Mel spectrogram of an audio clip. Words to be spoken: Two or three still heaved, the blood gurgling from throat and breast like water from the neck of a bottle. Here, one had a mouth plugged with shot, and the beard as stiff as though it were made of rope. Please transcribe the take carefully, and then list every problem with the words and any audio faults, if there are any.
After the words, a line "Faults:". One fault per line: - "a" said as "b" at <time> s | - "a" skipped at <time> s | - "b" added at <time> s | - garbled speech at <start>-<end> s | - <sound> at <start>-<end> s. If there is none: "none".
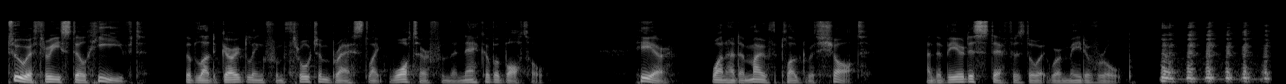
Two or three still heaved, the blood gurgling from throat and breast like water from the neck of a bottle. Here, one had a mouth plugged with shot, and the beard as stiff as though it were made of rope.
Faults:
- laugh at 11.6-12.7 s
